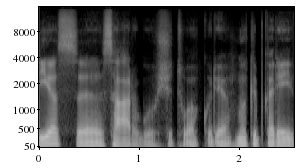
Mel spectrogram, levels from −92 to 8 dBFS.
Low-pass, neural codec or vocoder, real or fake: 14.4 kHz; autoencoder, 48 kHz, 32 numbers a frame, DAC-VAE, trained on Japanese speech; fake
